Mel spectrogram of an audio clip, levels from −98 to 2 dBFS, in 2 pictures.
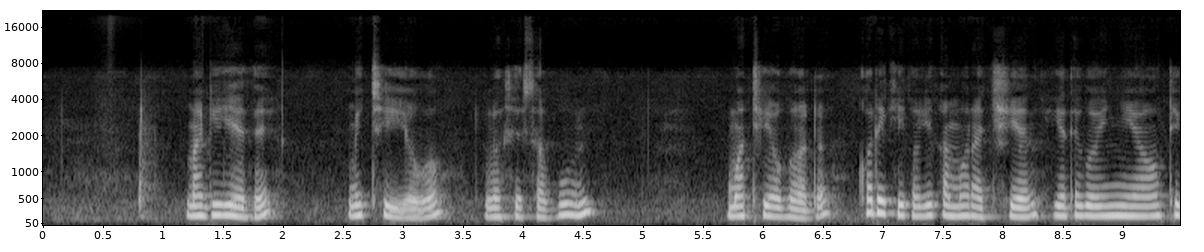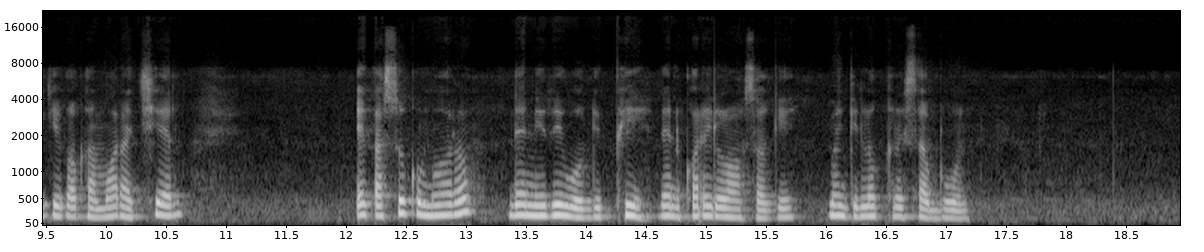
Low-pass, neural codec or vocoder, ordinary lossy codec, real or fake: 19.8 kHz; codec, 44.1 kHz, 7.8 kbps, DAC; MP3, 96 kbps; fake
